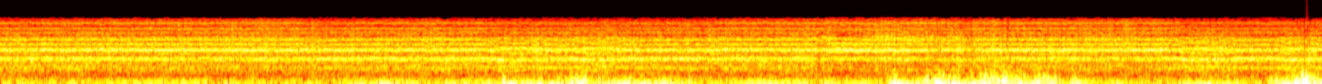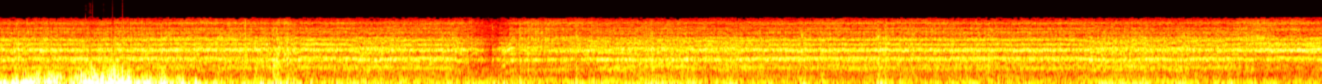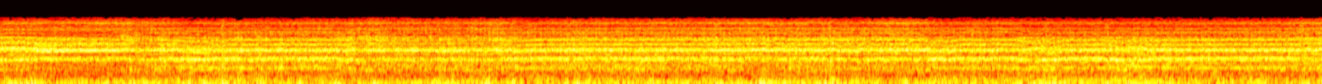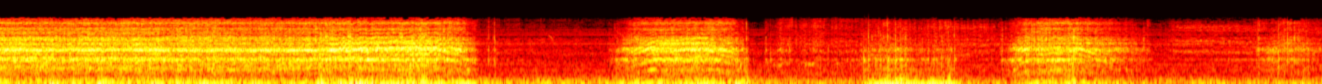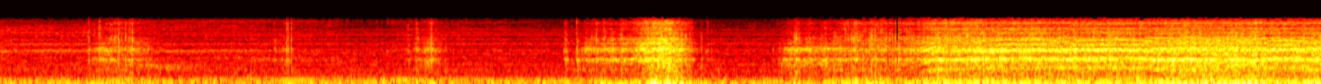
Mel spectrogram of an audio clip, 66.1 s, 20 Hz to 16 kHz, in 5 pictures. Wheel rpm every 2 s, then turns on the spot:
160, 160, 160, 160, 160, 160, 160, 160, 150, 130, 160, 160, 160, 160, 160, 160, 160, 160, 160, 160, 160, 160, 50, 60, 20, 40, 10, 10, 0, 10, 30, 140, 160.
44-46 48-50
